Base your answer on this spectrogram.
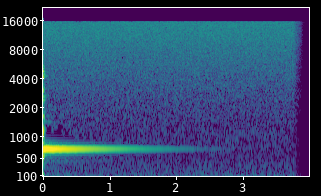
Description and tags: Tape Kalimba 5
Lo-fi tape samples at your disposal.
collab-2, Jordan-Mills, kalimba, lo-fi, lofi, mojomills, tape, vintage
